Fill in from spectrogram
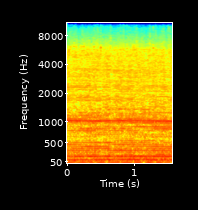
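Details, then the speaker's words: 1962 Chevrolet Impala air suspension compressor in the back raising the car all the way up: a steady, loud motor drone with a fixed whining tone; the compressor is operating normally. "you can hear the compressor kicking on now that's what that's that noise you hear and now the car is all the way up in the air"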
